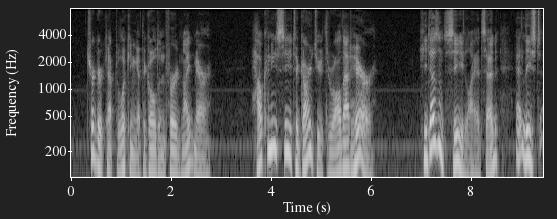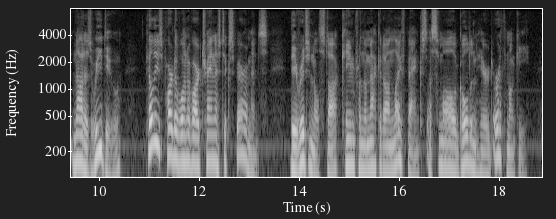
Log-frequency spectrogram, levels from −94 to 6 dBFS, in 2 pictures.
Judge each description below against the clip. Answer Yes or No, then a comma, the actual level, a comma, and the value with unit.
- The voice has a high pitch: No, low, 120 Hz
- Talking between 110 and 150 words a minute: No, average, 170 wpm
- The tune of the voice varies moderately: No, wide, 7.6 semitones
